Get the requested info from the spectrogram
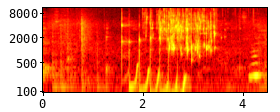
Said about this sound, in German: Dann gießen wir mal ein.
